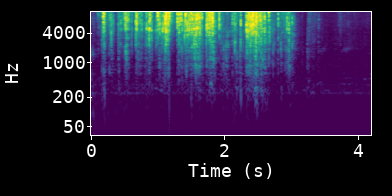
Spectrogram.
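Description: Crinkling and crackling of a foil trading-card pack wrapper being handled, lasting about three seconds and stopping abruptly.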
